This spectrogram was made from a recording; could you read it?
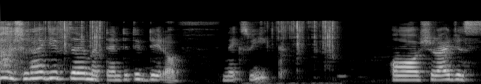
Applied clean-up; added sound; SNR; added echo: classical method log-MMSE.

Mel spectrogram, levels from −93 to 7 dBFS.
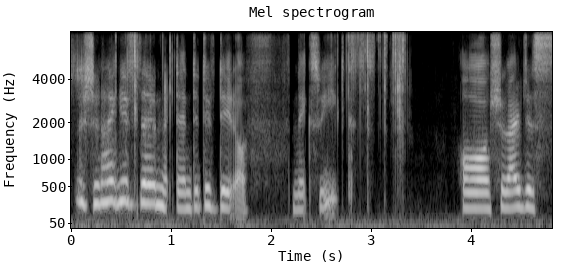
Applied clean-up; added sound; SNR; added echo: neural diffusion model UNIVERSE++.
